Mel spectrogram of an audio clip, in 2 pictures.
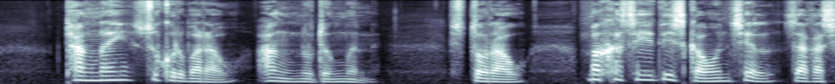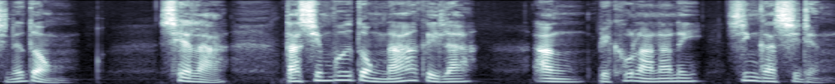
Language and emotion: Bodo, fearful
